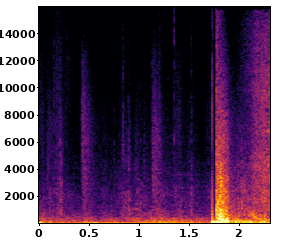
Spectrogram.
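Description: A single loud gunshot from the XCOM: Enemy Within video game cracks out as one sharp, booming burst near the end, following a low, murmuring game background.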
